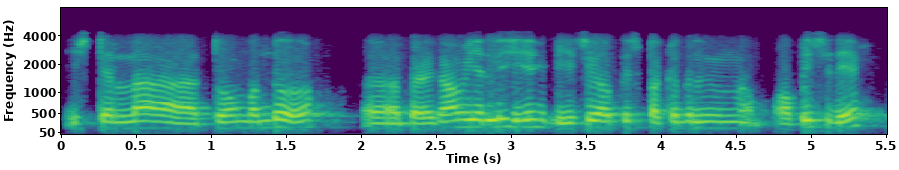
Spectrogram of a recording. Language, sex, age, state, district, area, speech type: Kannada, male, 30-45, Karnataka, Belgaum, rural, conversation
